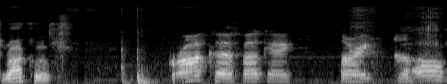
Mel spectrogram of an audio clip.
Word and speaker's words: Rockhoof: It's rock hoof. Yeah, rock hoof. Rock hoof, okay. Not blow hoof. It's rock hoof.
